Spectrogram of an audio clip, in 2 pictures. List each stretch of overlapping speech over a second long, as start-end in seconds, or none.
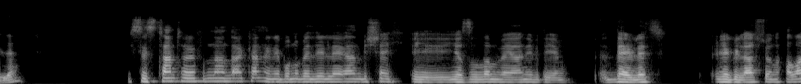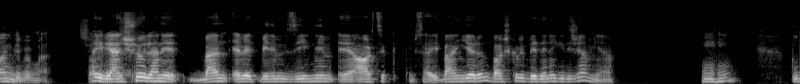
none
